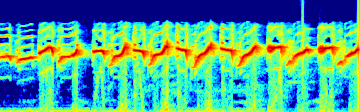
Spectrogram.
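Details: Red-whiskered bulbul singing with changing phrases and fine delivery: a rapid, continuous series of bright rising whistled notes, about two per second, warbling throughout.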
